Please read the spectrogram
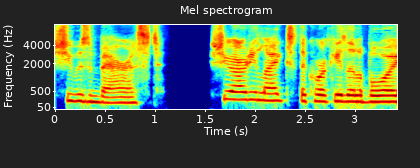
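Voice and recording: A natural voice reads aloud while the background stays quiet.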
